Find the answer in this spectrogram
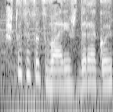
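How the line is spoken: Cooing. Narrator (Russian): проворковала она

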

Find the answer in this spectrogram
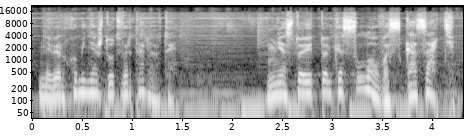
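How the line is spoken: Slightly trembling whisper. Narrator (Russian): Мисс Каммингс слегка дрожащим голосом прошептала

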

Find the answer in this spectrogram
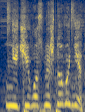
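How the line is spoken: Indignant angry exclamation. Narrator (Russian): пылая праведным гневом, воскликнула Мередит Луна

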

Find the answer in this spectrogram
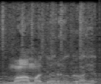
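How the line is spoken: Muttering. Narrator (Russian): пробормотал Слава

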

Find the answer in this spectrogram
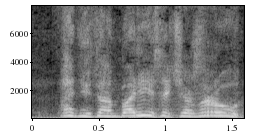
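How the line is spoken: Shaking, shouted out. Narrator (Russian): выкрикнул Иван, и его затрясло

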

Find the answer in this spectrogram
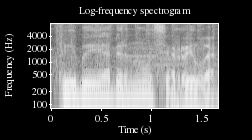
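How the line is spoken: Soft advice. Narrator (Russian): мягко посоветовал детине смотритель

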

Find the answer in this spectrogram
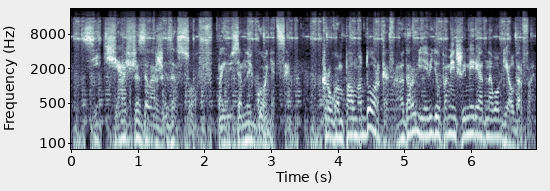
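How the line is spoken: Hissed. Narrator (Russian): Неизвестный прошипел

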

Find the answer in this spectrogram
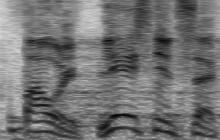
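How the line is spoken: Sudden reflexive shout. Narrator (Russian): крикнул Рэнс раньше, чем сам осознал, что что-то заметил

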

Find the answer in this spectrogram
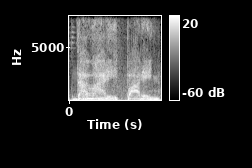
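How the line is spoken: Hoarse rasp. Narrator (Russian): прохрипел сумрак

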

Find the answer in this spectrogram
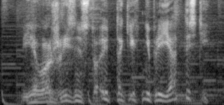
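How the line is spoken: Quiet. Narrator (Russian): сказал негромко

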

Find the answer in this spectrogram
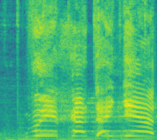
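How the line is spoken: Yelling right in face. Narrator (Russian): заорала она прямо ему в лицо

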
